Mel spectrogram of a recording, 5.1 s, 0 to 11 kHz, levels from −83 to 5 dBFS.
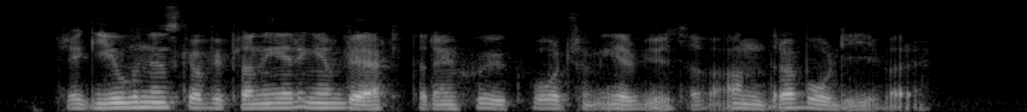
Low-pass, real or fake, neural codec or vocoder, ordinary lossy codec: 9.9 kHz; fake; vocoder, 22.05 kHz, 80 mel bands, Vocos; AAC, 32 kbps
